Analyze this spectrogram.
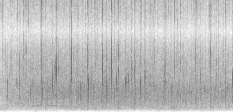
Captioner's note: crowd clapping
